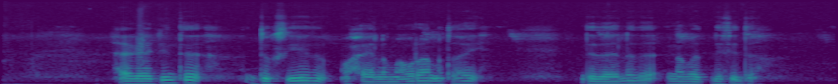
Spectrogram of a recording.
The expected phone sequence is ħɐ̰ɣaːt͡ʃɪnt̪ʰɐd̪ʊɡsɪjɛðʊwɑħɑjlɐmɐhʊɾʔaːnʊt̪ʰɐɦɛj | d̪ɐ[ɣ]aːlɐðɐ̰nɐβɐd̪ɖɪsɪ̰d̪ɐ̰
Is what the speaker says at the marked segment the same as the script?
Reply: no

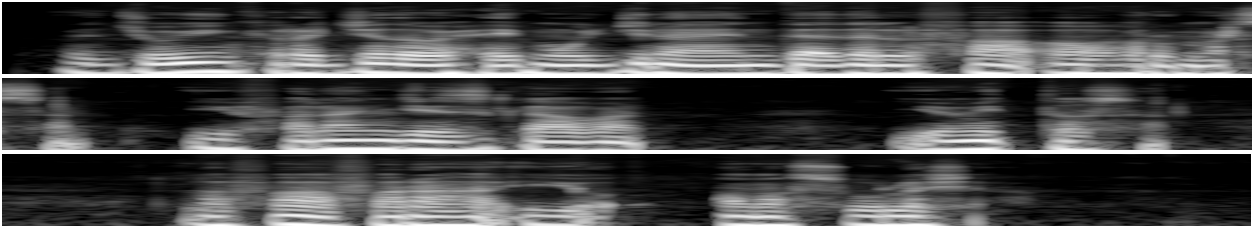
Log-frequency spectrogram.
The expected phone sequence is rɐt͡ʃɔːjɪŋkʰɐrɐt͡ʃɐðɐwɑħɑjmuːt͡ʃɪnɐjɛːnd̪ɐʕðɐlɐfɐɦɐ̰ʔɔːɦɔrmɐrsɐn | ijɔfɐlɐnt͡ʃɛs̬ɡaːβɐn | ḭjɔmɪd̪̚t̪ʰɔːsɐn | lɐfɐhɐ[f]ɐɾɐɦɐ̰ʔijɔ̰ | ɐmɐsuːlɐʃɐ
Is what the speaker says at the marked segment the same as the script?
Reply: yes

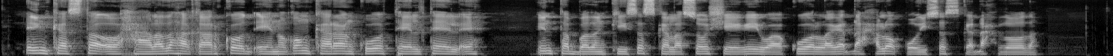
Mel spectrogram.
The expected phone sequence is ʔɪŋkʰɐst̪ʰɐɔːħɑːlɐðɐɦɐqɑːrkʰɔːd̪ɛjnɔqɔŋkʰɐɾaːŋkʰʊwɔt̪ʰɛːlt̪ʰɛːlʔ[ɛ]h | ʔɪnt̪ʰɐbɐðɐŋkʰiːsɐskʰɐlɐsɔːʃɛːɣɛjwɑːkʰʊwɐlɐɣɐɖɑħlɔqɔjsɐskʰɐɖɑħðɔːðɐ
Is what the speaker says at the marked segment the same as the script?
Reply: yes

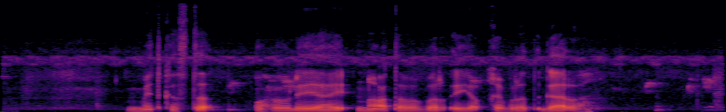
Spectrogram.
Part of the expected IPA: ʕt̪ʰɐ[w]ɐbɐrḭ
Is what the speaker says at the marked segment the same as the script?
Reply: no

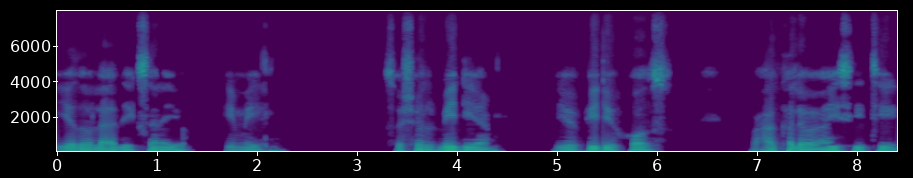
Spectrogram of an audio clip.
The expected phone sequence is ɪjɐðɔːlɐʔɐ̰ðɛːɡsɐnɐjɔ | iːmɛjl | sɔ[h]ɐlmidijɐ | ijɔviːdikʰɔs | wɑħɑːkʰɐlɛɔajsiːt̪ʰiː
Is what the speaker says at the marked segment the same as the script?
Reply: no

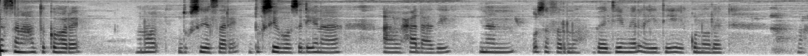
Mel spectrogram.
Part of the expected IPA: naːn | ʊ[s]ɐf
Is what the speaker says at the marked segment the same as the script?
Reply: yes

